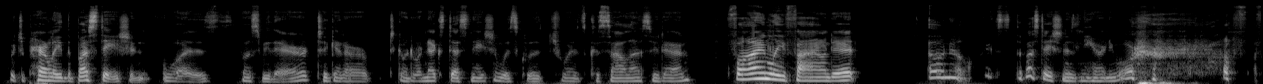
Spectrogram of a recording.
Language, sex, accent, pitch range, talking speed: English, female, American, 160-225 Hz, 170 wpm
